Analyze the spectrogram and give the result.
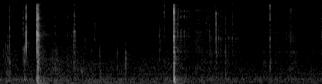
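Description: A low-carb almond-flour cheddar cracker is bitten in a crunch test, giving two sharp, bright crunches with faint crackles between them over a quiet background. The cracker is definitely crunchy.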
